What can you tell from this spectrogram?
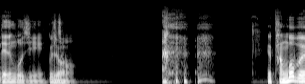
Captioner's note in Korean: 웃음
